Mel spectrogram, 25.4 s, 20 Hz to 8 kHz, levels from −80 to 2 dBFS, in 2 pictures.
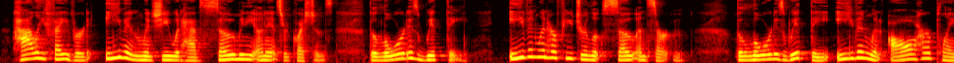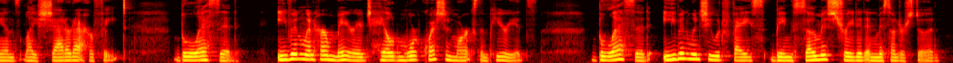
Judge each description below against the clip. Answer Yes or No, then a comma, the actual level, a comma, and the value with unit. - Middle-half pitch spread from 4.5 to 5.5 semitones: Yes, average, 4.8 semitones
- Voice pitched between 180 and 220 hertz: Yes, medium, 185 Hz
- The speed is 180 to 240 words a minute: No, average, 140 wpm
